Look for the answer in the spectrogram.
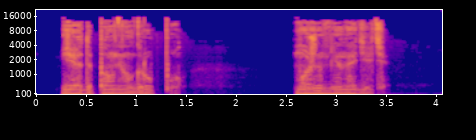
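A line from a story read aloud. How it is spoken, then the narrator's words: Forced out. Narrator (Russian): выдавил я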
